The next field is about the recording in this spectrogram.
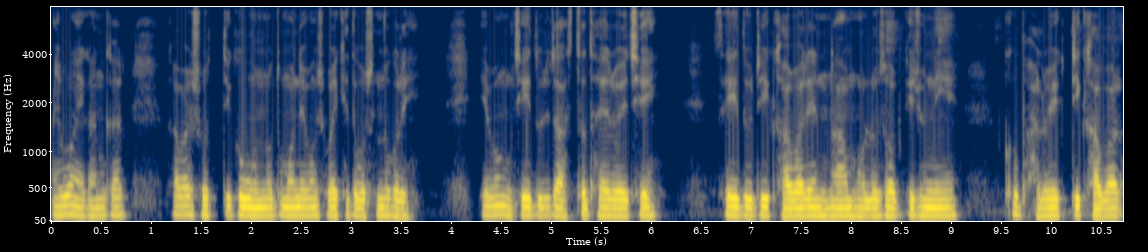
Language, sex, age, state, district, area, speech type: Bengali, male, 30-45, West Bengal, Hooghly, urban, spontaneous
